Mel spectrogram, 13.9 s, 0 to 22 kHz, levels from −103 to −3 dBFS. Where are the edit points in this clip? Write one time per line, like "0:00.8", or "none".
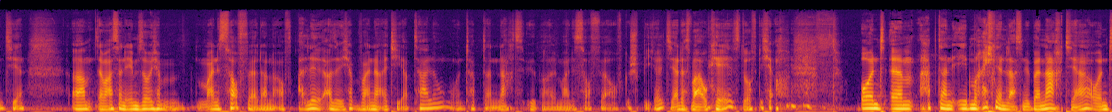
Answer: none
